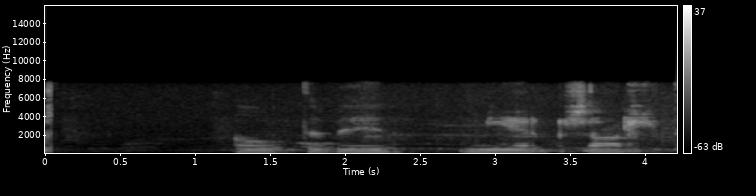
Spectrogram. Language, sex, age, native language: Icelandic, male, 9, Icelandic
